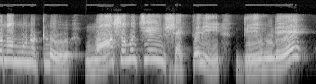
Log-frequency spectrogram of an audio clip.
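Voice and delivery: drawn-out, high-pitched Bible reading; declaimed scripture reading. Acted. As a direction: intone the verse phrase by phrase. Reads the scripture aloud to congregation.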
